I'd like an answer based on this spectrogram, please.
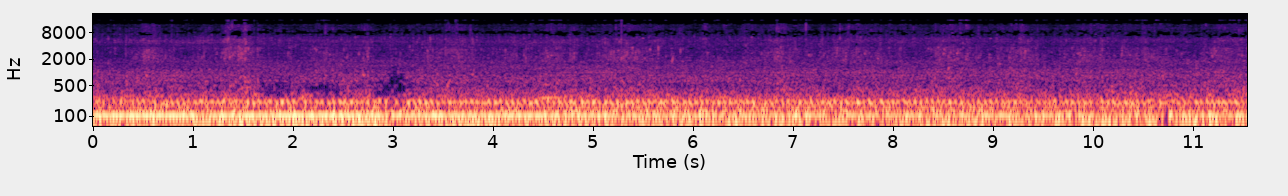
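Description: Engine of a small boat running steadily under way: an even, low drone with a hiss over it.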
